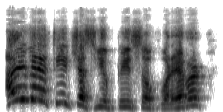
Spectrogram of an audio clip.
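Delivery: acted outburst, starting high and loud; rough rebuke. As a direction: scold him roughly as the Pharisees. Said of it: "they spoke pretty roughly".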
